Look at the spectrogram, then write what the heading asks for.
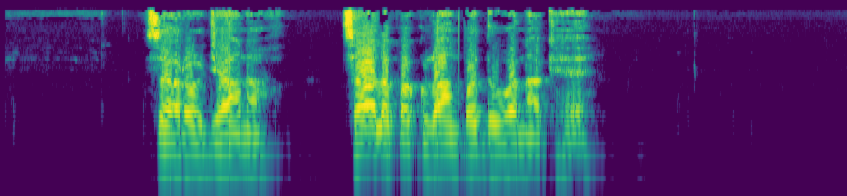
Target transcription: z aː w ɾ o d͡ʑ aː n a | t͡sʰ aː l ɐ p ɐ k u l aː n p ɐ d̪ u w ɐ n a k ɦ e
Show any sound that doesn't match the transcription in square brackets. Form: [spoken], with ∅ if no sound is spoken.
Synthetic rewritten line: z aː [∅] ɾ o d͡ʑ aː n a | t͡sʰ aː l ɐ p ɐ k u l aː n p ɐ d̪ u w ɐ n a k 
